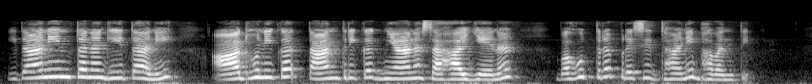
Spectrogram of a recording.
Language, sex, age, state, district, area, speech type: Sanskrit, female, 18-30, Andhra Pradesh, Chittoor, urban, spontaneous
